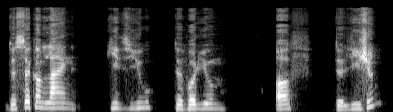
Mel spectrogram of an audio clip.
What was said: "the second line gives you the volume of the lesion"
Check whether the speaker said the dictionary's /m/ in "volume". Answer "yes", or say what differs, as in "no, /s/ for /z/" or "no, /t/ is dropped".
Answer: yes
